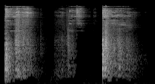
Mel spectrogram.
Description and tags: Clear stereo Keys sounds
Thank you for the effort.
